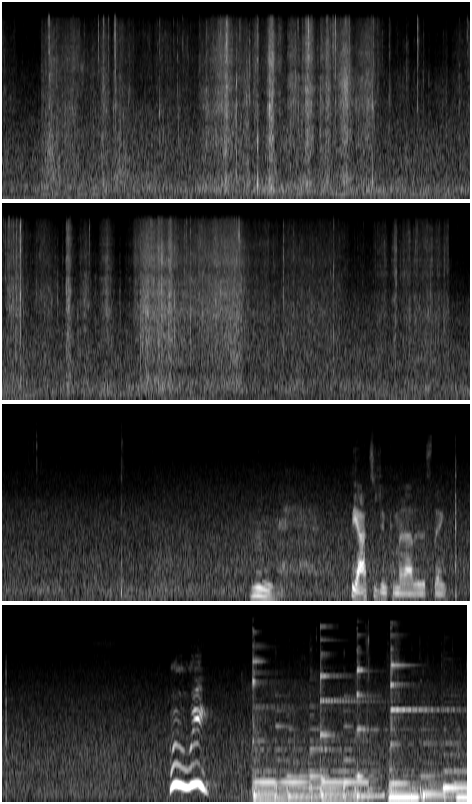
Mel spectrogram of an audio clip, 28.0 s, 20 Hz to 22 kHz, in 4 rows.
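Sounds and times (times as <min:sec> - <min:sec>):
dry leaves rustling and crackling: 0:00.0 - 0:14.9.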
